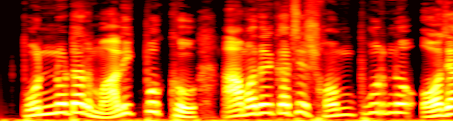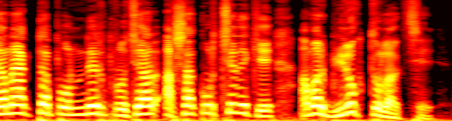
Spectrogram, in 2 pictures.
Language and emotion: Bengali, disgusted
